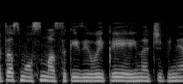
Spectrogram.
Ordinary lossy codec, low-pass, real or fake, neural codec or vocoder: AAC, 64 kbps; 7.2 kHz; real; none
